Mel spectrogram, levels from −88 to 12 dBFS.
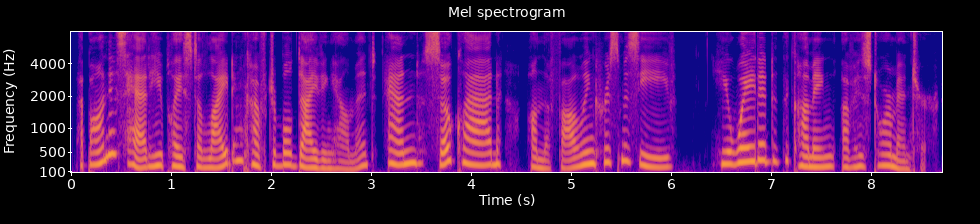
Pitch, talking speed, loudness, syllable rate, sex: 230 Hz, 180 wpm, -18 LUFS, 5.5 syllables/s, female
